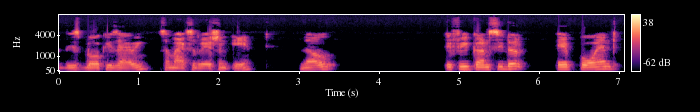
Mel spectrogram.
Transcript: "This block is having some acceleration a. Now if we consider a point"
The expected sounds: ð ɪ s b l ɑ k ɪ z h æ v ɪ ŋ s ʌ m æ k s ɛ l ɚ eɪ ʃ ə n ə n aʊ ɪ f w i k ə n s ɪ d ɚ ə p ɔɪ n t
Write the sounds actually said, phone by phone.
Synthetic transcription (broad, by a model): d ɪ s b l ɑ k ɪ z h æ v ɪ ŋ s ʌ m æ k s ɛ l ɚ eɪ ʃ ə n ə n aʊ ɪ f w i k ə n s ɪ d ɚ ə p ɔɪ n t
